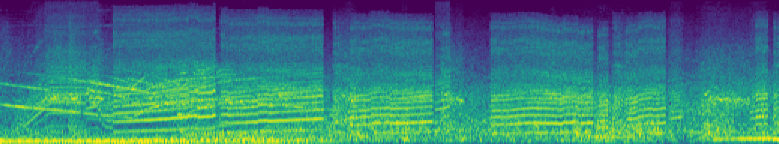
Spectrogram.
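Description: A motorcycle engine revs and shifts gears as it speeds along.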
